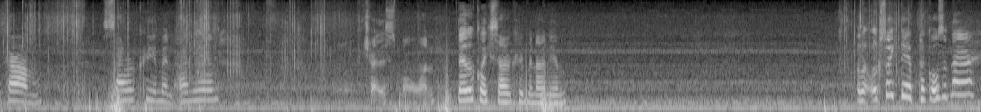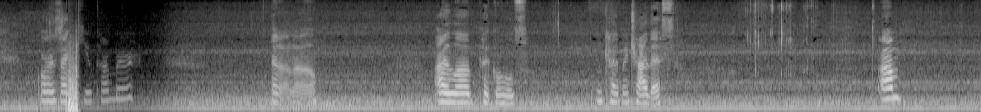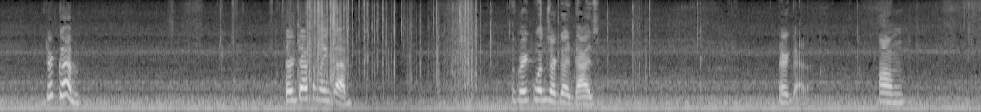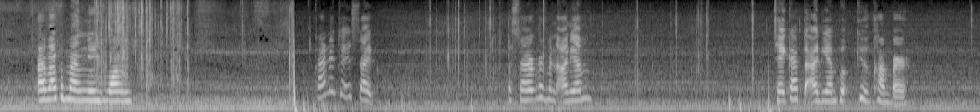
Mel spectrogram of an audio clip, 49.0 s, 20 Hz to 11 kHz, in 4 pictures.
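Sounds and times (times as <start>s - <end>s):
chip bag crinkling: 0.0s - 5.0s, 10.3s - 11.9s, 21.4s - 23.2s, 27.1s - 33.4s, 35.9s - 40.5s, 42.0s - 43.7s, 44.3s - 46.5s
low background hum: 0.0s - 49.0s.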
